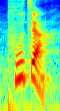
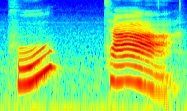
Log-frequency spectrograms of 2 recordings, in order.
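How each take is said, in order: First: Said in the usual way. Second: "부자" slowly, as two drawn-out syllables. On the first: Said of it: "부자, meaning the rich". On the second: Shown as a demonstration. Teacher sounding out a new word, syllable by syllable. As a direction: stretch "부자" into boo... jah with a gap. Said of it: "B sound and then the vowel 우".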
